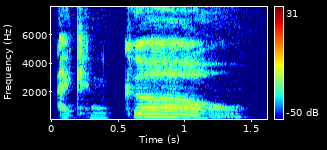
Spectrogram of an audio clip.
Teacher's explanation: I can, it almost disappears. All you really hear of it is the k and the n and a little tiny vocal bridge that connects them. Kn. So imagine taking the vowel out all together and just trying to get from the C sound to the N sound. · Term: unstressed position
